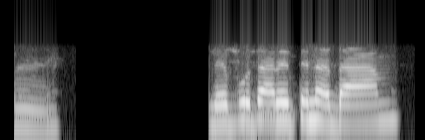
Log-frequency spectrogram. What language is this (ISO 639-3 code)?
sat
